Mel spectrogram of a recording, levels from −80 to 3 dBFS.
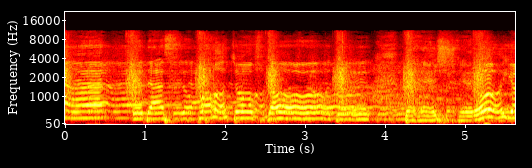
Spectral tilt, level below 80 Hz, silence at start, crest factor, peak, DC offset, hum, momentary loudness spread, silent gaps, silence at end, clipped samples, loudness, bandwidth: -4 dB/octave; -52 dBFS; 0 s; 14 dB; 0 dBFS; under 0.1%; none; 6 LU; none; 0 s; under 0.1%; -13 LUFS; 11.5 kHz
